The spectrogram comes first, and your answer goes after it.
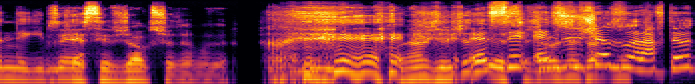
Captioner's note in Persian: خنده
